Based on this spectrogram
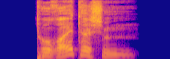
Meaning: strong dative masculine/neuter singular of toreutisch
- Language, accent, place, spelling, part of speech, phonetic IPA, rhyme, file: German, Germany, Berlin, toreutischem, adjective, [toˈʁɔɪ̯tɪʃm̩], -ɔɪ̯tɪʃm̩, De-toreutischem.ogg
